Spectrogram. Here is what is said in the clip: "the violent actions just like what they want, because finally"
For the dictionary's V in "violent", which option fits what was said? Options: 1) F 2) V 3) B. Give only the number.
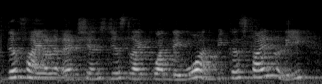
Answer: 1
